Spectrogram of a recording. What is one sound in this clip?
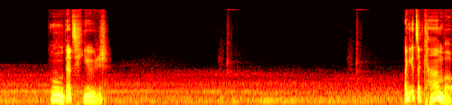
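A man speaks briefly into a microphone with animation.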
